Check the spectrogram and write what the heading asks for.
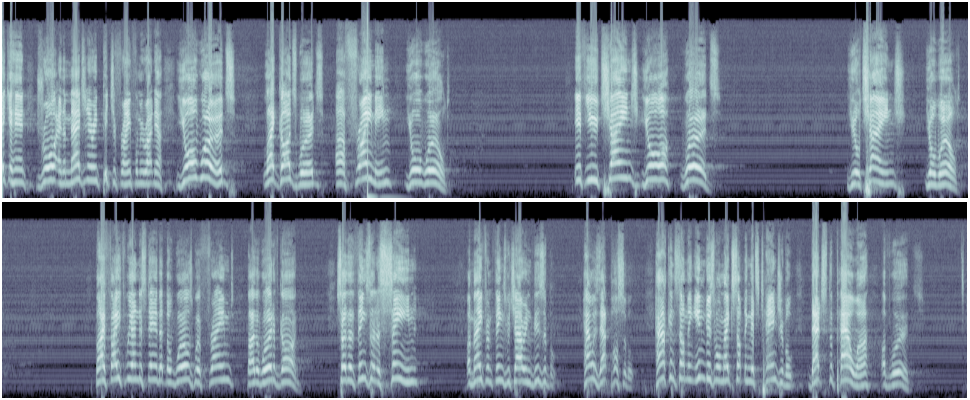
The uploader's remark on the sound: The live stream of Destiny Church Atherton.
